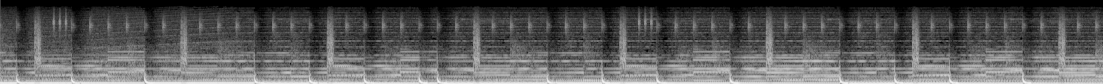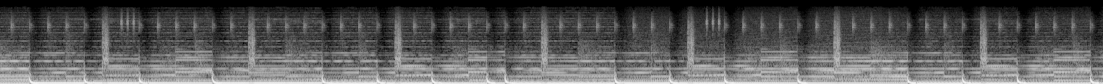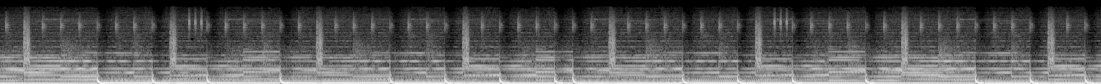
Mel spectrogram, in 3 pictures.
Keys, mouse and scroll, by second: 2.6 ctrl+z, 4.4-5.2 click, 5.6 Left, 8.1-8.9 drag, 9.4 Right, 12.1 click, 18.2 ctrl+a, 18.8 ctrl+c, 19.9 click, 21.7 ctrl+v, 23.8 right click, 26.9 super+=, 28.3 super+-, 29.9 right click, 32.2 =.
